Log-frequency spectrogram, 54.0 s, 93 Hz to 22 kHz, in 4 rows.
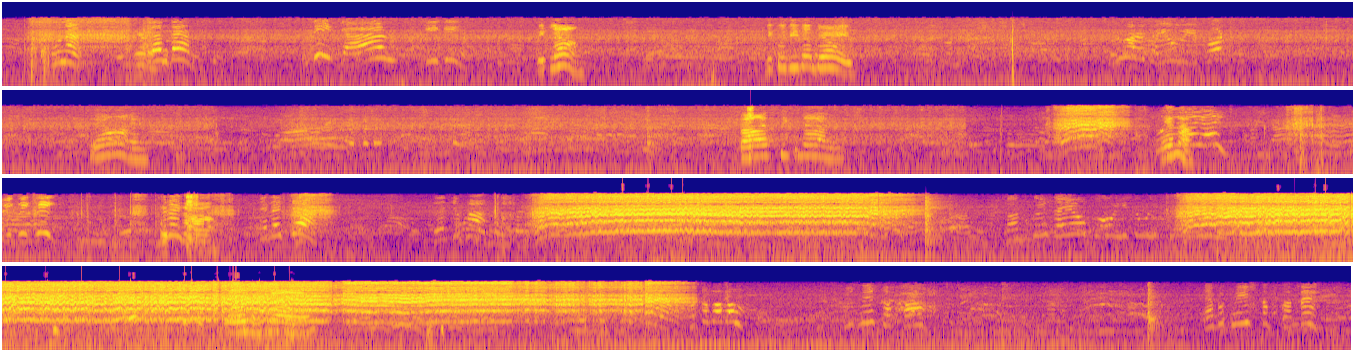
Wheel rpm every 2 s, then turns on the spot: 30, 20, 20, 20, 20, 20, 20, 10, 10, 20, 20, 20, 30, 10, 0, 10, 100, 140, 20, 40, 160, 160, 160, 100, 0, 0, 0.
0-26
